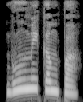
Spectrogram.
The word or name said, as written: ಭೂಮಿಕಂಪ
